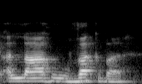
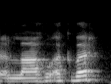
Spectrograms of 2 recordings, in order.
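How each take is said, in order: First: A v sound is added before Akbar. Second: Akbar starts directly with a vowel sound. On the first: The speaker calls it wrong. "people say Allahu Vakbar, okay, which is obviously not correct" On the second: The speaker calls it right. "we would say Akbar"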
